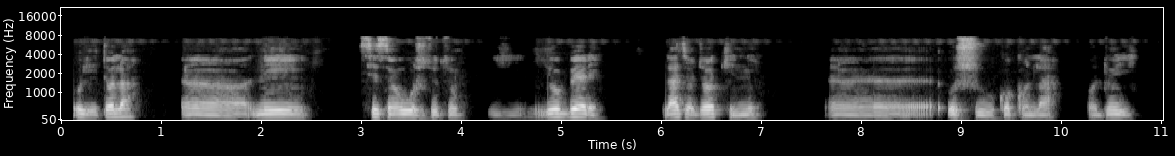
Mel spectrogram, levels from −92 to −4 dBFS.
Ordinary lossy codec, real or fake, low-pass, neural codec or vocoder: none; real; 7.2 kHz; none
